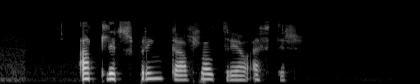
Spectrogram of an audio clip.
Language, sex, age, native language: Icelandic, female, 20-29, Icelandic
